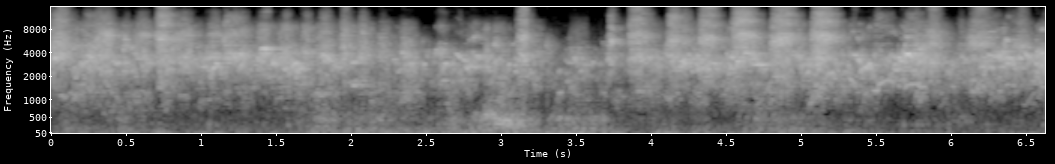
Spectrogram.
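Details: Pet budgies twittering in fast, irregular bursts of sharp high chirps, about four notes a second, with a brief quieter dip midway before the chatter resumes.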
